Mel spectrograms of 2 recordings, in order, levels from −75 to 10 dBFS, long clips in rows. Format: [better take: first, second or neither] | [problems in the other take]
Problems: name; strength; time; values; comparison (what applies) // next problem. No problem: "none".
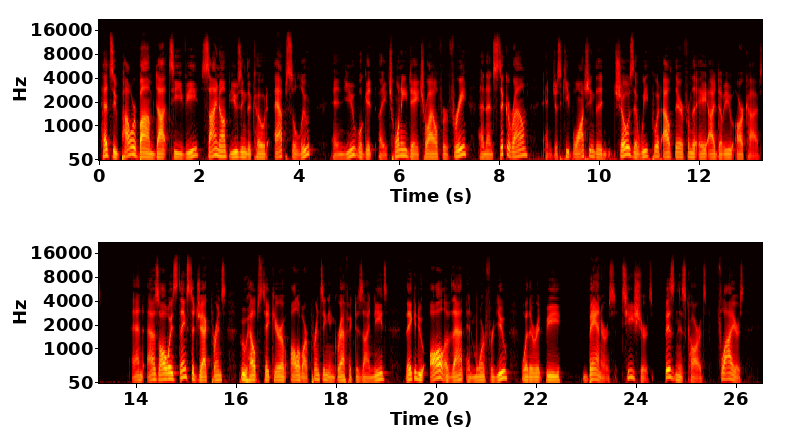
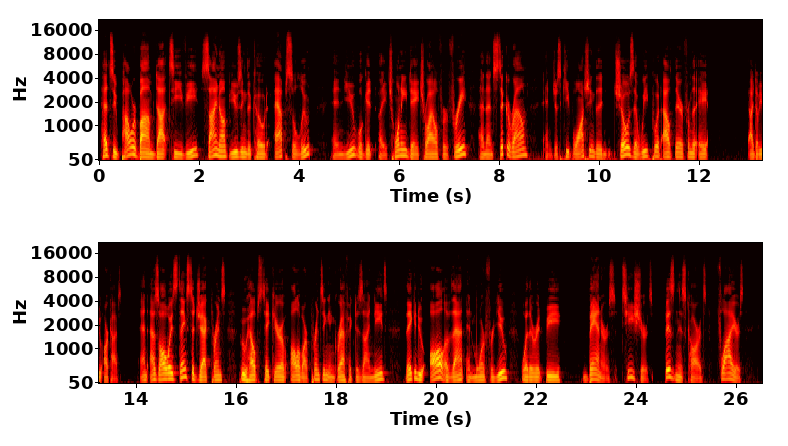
first | audio freezing; at 12 s for 1 s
